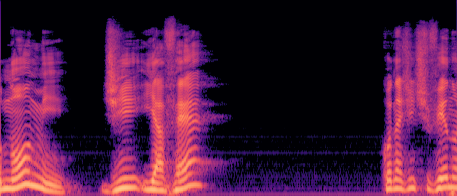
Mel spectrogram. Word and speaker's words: Yahvé: Alguns chamam de Jeová, mas é provável que Jeová não seja... Jeová é pronunciado com outras vogais que não são as vogais originais. Então, de fato, o nome de Deus é Yahvé.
